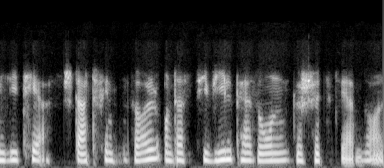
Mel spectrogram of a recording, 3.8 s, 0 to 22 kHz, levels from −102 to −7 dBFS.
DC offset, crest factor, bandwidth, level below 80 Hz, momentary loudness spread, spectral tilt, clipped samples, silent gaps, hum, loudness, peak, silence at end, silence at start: under 0.1%; 16 dB; 4.2 kHz; -52 dBFS; 5 LU; -9 dB/octave; under 0.1%; none; none; -19 LUFS; -2 dBFS; 0 s; 0 s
